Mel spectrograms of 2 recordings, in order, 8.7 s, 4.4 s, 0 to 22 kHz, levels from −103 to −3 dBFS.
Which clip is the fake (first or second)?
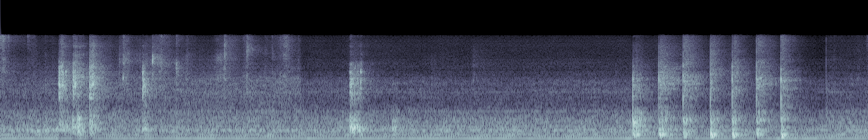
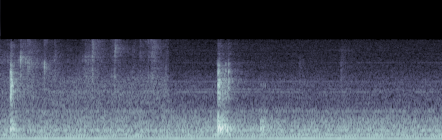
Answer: first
